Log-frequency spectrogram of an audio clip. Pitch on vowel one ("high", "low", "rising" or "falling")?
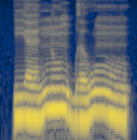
low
